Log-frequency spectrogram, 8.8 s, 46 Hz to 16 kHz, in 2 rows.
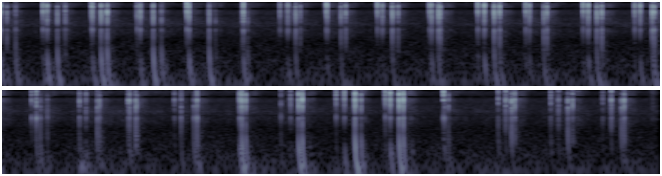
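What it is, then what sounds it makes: Glass perfume bottle tapped with fingernails. Long pink acrylic nails rapidly tap and scratch a hand-held Byredo perfume bottle of clear glass with a paper label and a black cap. About 39 short, bright clicks come in an uneven, quick rhythm, with faint scratching between them over a low, quiet hum.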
